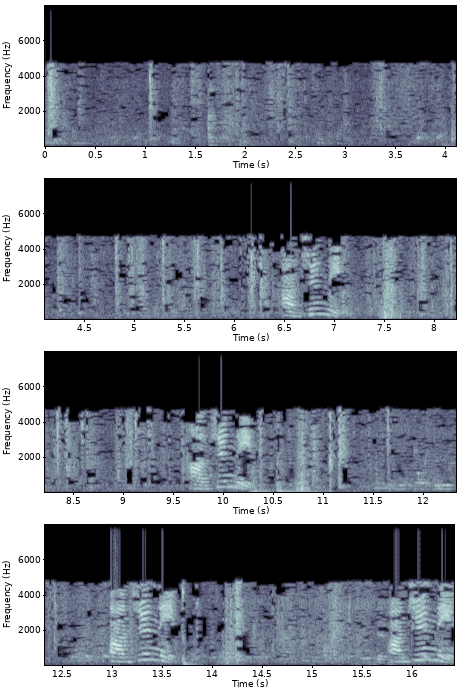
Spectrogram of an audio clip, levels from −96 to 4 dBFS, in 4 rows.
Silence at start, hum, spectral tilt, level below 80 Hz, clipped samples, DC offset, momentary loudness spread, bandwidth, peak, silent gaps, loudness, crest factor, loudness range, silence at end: 0 s; none; -5 dB/octave; -46 dBFS; under 0.1%; under 0.1%; 19 LU; 8 kHz; 0 dBFS; none; -18 LUFS; 20 dB; 12 LU; 0 s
